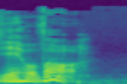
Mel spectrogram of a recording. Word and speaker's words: Jehova: Du, hur uttalas det förresten? Jehova eller Jehova? – Ja, vittnen säger Jehova.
